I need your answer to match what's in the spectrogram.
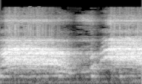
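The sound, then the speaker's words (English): A child yells and screams loudly and continuously, a shrill sustained wail that dips briefly in the middle before surging back at full force, with no other sounds. “yells grew louder”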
